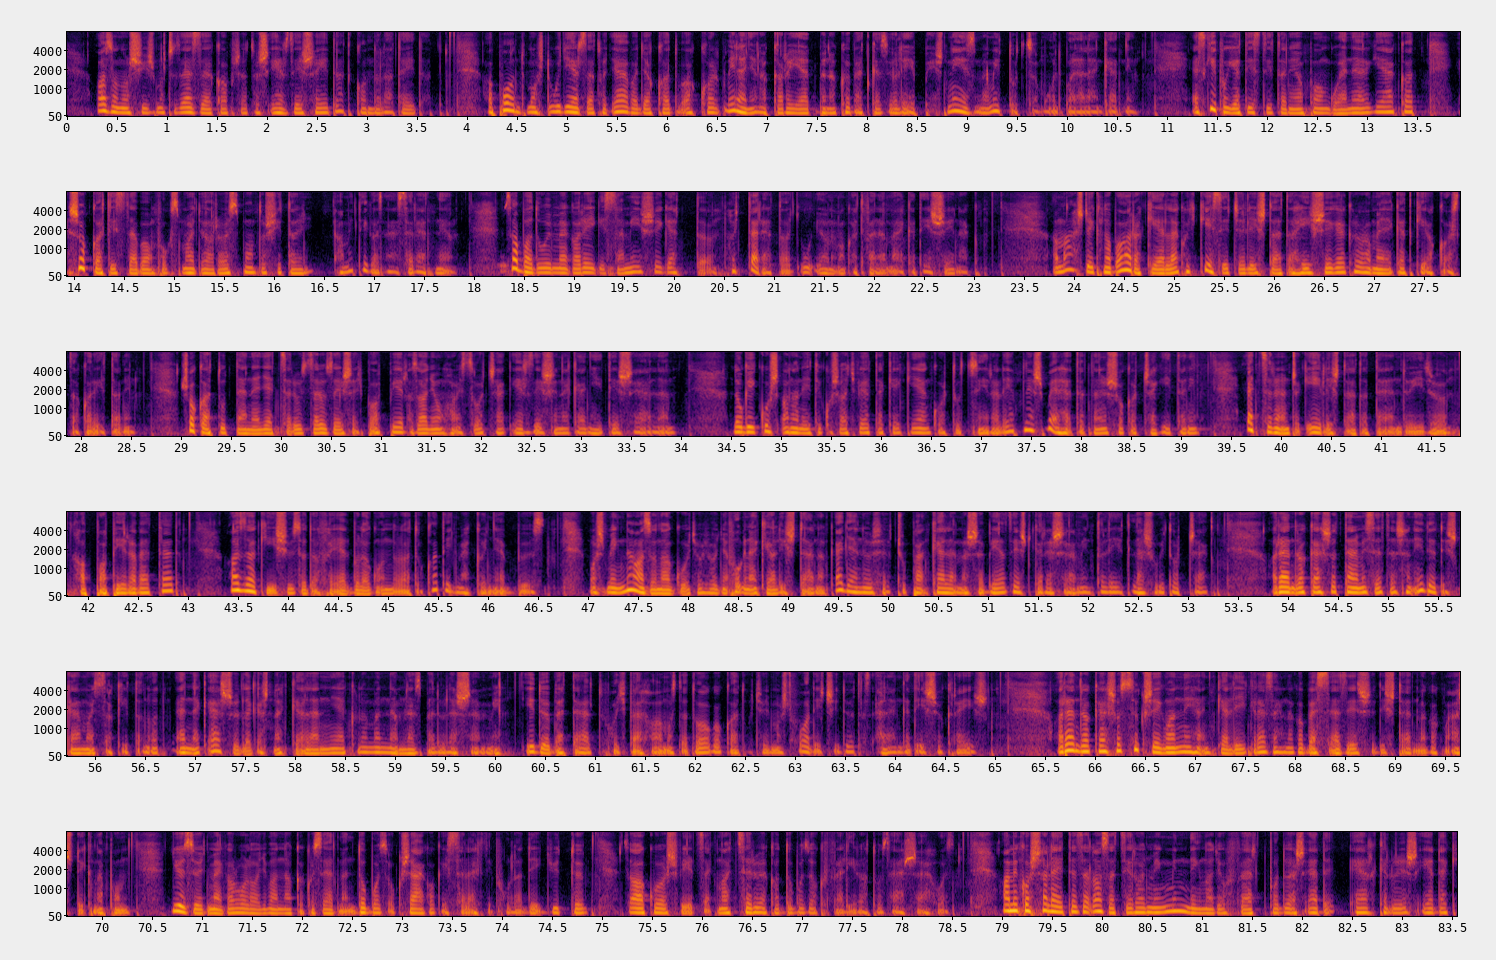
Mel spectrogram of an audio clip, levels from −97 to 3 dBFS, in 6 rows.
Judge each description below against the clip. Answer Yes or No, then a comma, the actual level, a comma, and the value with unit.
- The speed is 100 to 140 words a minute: No, average, 150 wpm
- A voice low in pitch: No, medium, 155 Hz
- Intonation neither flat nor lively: Yes, average, 3.3 semitones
